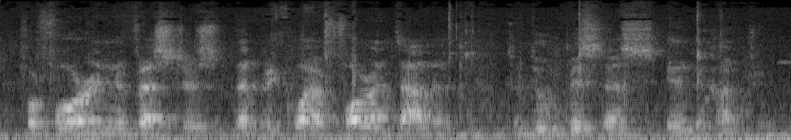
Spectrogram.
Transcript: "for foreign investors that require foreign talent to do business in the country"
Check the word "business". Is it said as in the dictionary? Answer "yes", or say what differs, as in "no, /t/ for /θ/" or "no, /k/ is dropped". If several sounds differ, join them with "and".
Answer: yes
